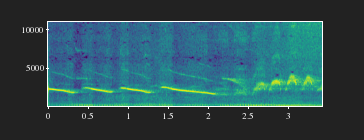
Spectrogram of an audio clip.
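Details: Chinese hwamei kept tame in a cage in Vietnam: four loud, clear downslurred whistles in quick succession, followed by softer bubbling warbles, over a steady low droning hum.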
